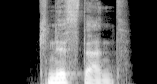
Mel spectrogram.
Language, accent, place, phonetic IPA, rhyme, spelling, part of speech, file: German, Germany, Berlin, [ˈknɪstɐnt], -ɪstɐnt, knisternd, verb, De-knisternd.ogg
- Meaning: present participle of knistern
